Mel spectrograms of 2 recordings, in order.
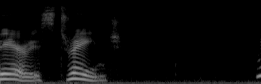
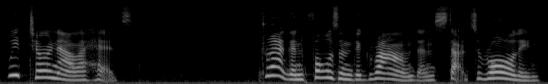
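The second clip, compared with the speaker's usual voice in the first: ordinary delivery, nothing marked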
